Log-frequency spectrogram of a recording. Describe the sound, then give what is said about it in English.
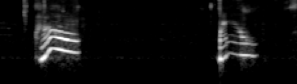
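Two loud, drawn-out meows about two seconds apart, each rising then sliding down in pitch, with quiet between them and no talking. “I mean, I'm also meowing, but I think he was like screaming”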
